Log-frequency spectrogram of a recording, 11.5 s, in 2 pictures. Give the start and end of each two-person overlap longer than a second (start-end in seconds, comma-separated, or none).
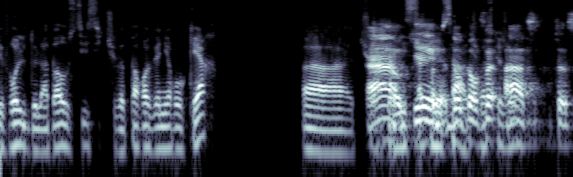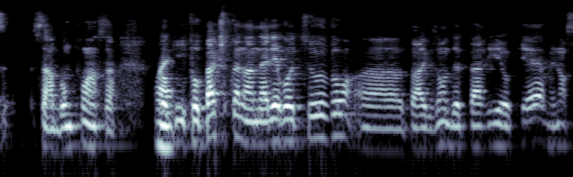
3.7-5.2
